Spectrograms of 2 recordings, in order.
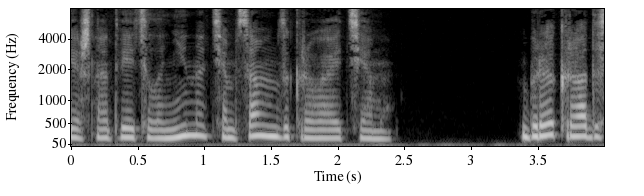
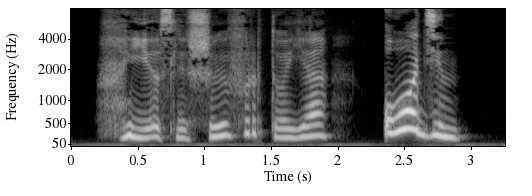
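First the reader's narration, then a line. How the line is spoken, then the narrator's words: Exclamation. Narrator (Russian): воскликнула Брэк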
